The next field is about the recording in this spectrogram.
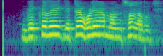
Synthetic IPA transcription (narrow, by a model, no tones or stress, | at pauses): bekɔɾeɡeʈabʱɔɭijamansɔlaɡut͡ʃʰi̥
